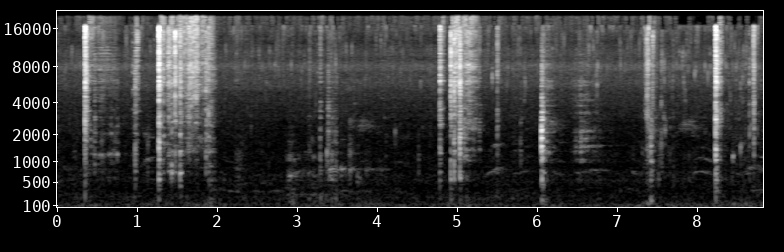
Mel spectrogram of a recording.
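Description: Fried fish pieces going into a simmering curry pot and being stirred, with soft scattered clinks and scrapes of a spoon against the pot, gentle bubbling underneath, fairly faint and close.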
